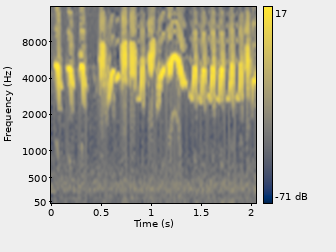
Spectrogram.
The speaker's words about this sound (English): The songs of two common finches provide a steady soundtrack in cities across North America. There's the house finch. And the American goldfinch.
